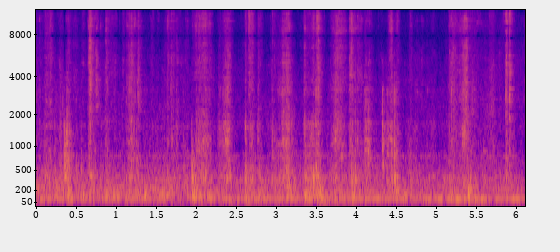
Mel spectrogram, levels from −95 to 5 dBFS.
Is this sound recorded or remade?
recorded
